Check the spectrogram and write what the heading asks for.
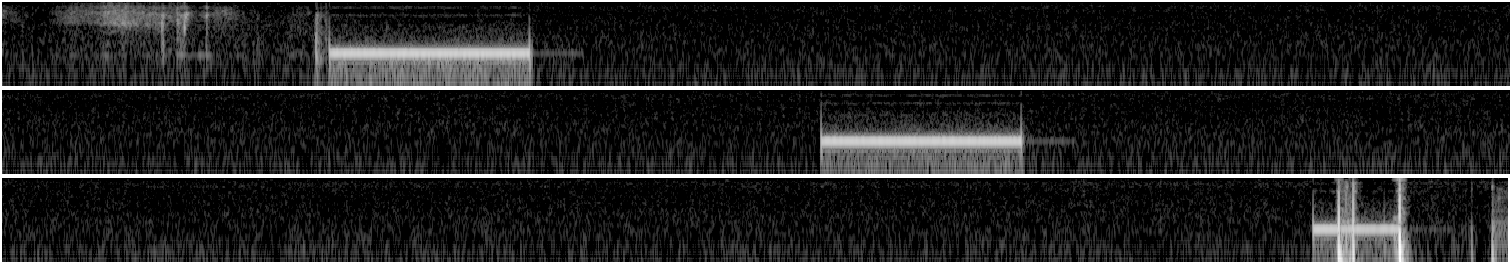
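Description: A telephone call rings through the earpiece: two steady ringback tones about ten seconds apart over quiet line hiss, then brief clicks and beeps as the call connects.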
